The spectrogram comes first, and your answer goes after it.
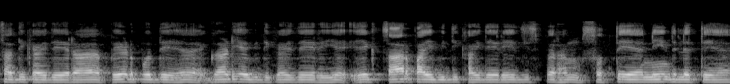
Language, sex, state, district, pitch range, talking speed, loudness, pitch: Hindi, male, Rajasthan, Bikaner, 110-115 Hz, 240 wpm, -19 LUFS, 110 Hz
